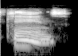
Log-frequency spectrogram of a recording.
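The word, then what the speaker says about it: Cairns: a i r NS it's cans like cans canes canes c i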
